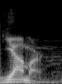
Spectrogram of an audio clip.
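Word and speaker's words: llamar: Double L in Lamar is pronounced like a y so it sounds like yamar now you won't get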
